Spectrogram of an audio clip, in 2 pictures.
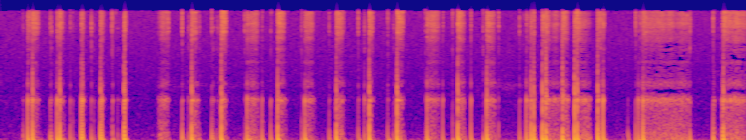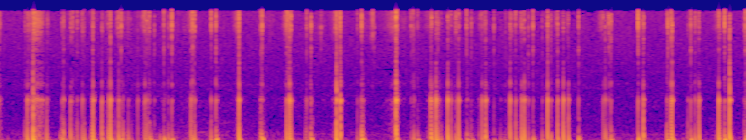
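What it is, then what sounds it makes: Empty paper cup. Fingers rapidly tap and scratch the walls of small, empty white paper cups, one held in each hand with the open end toward the mic. Quick, dry, hollow taps with a deep thump land in dense bursts. Brief stretches of softer scratching break up the tapping around the middle.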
